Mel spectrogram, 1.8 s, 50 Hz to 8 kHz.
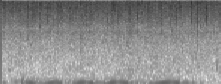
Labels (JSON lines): {"label": "biophony", "recorder": "SoundTrap 300"}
